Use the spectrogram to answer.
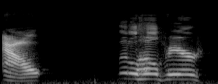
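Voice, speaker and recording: A man voicing a brash, cocky young griffin captain in a dramatic story reading, with a sarcastic, excitable manner. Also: very high-pitched, slow pace, smooth, no room sound, clean studio sound, pitched above the performer's own voice, heavily acted. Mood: startled, exasperated.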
